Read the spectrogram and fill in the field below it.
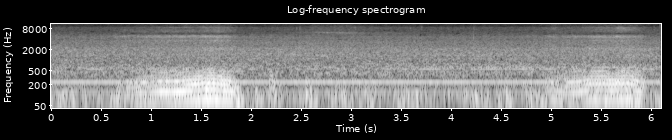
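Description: Two rough, low snores on breathing in, about four seconds apart, over the steady hum of a fan.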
